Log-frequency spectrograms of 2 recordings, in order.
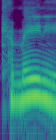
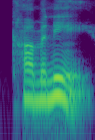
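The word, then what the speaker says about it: Khamenei: Now the current Ayatollah, he's not Kmeni, he's Kami, I think is how you say it.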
